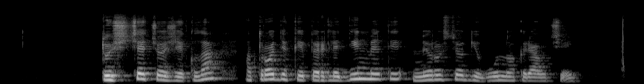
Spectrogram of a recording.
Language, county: Lithuanian, Šiauliai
